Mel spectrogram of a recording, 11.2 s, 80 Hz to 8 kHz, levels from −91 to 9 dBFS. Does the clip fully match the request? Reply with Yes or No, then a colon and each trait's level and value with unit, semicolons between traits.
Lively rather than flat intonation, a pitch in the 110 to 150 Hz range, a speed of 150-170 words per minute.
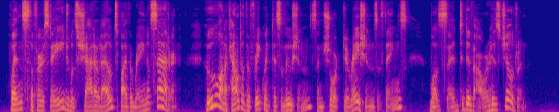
Yes: wide, 6.0 semitones; medium, 140 Hz; average, 160 wpm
